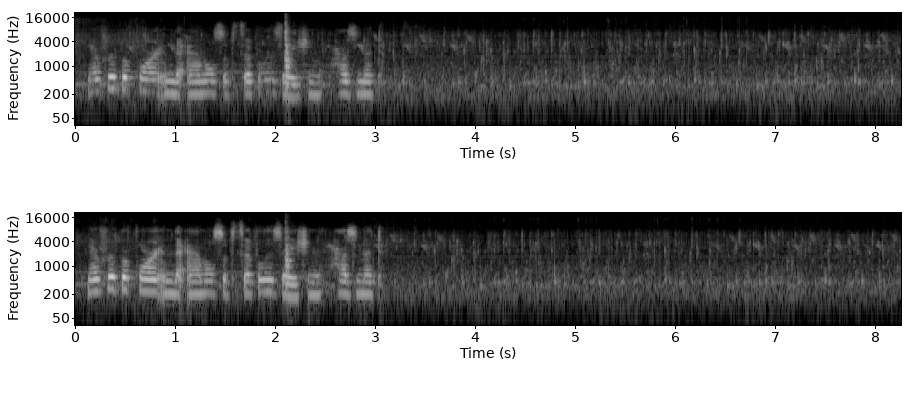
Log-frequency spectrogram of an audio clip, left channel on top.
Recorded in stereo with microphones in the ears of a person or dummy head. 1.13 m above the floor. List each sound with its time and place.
0.1 s a woman speaking: 70° right (ahead or behind), 0.6 m
2.1 s a splash: 80° left, 1.4 m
